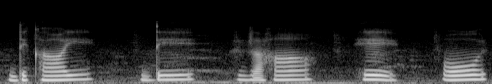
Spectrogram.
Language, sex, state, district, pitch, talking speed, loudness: Hindi, female, Madhya Pradesh, Bhopal, 200 Hz, 60 wpm, -15 LUFS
